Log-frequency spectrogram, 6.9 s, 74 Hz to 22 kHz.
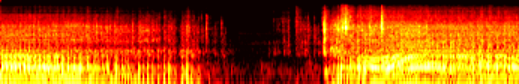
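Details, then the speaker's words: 1979 Johnson 15hp two-stroke outboard, cold start after sitting 2+ months, after replacing fuel lines so it no longer sucks air: crisp even two-stroke buzz, brief dip, then picks back up cleanly; normal running, fuel delivery healthy. "oh yeah she's gonna run alright so that was that was much easier than expected looks like replacing those few lines helped a lot it's not sucking air anymore"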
